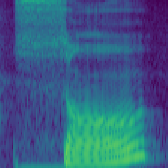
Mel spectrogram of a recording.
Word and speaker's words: cent: This one, Q, final Q is pronounced, so cinq. First one, cent, second one, cinq.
